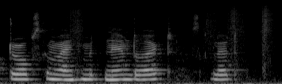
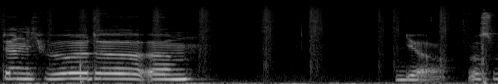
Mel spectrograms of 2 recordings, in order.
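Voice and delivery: trailing off; much slower than usual. Real, not acted. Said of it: "jetzt hab ich vergessen".

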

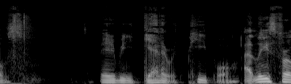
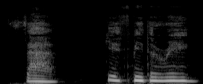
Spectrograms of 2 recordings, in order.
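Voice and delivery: Frodo voice; 7 semitones higher, slower than usual. Acted. Frodo impression repeated.

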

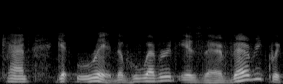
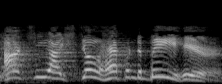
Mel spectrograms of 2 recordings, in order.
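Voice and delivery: high, loud offended retort; indignant; 12 semitones higher, 5 dB louder than usual. Acted. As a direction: catch him out. Father catches insult.

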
